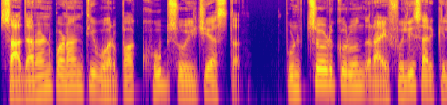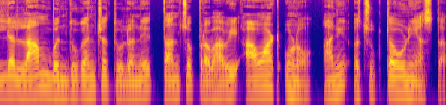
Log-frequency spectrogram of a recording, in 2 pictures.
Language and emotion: Goan Konkani, neutral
